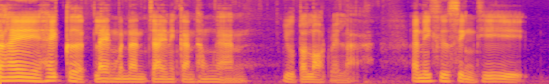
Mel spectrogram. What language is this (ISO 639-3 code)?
tha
